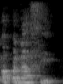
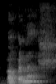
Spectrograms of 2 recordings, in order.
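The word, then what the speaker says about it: Papanași: menu e a p it sounds like papanasi but it is pronounced papanash and this i when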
